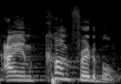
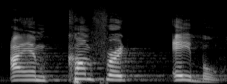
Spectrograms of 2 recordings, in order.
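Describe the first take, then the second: First: Said in the usual way. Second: "comfort able" slowly broken into two words, "comfort" then "able"; word split in two. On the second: Shown as a demonstration. Preacher splitting a word for the congregation, "comfort able" as two slow words. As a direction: pause inside "comfort able" so that ABLE stands alone. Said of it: "I am able to be comfortable".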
